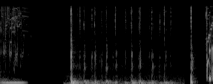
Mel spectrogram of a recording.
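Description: Computer keyboard typing sound effect: a short whoosh with a low boom, then a fast run of key clicks lasting about a second, ending in a single sharp click.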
